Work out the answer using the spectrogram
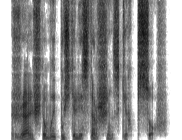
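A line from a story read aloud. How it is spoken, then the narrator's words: Gloomy mutter. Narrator (Russian): хмуро пробормотал Булавин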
